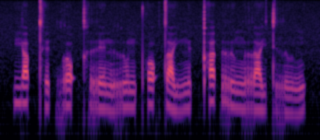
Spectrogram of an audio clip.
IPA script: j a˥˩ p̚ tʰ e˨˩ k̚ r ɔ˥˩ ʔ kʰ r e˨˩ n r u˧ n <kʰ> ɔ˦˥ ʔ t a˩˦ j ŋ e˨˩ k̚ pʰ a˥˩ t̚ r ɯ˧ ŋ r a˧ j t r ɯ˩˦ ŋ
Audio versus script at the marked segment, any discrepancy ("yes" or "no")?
yes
